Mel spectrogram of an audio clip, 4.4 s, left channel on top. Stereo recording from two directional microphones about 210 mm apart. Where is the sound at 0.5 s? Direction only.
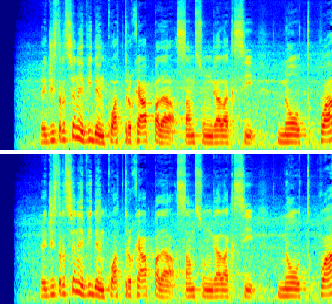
Centre (ahead or behind).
